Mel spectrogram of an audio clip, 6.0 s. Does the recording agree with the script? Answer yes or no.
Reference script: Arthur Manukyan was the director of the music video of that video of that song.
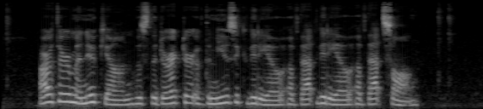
yes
